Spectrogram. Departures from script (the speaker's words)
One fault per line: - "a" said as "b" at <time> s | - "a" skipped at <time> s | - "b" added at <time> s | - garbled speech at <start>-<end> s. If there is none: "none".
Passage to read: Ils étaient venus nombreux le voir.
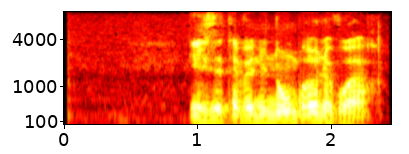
none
